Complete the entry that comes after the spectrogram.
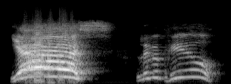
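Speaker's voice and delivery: huge high scream of joy; triumphant yell. Real, not acted. Fan celebrating a penalty goal, triumphant scream. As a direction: let out a full-throated victory scream.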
